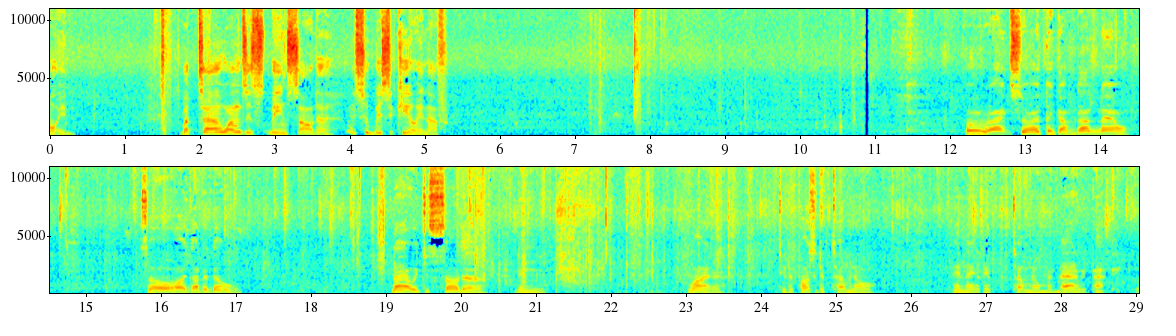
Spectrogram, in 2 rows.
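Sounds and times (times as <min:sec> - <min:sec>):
rustle: 0:00.0 - 0:29.0.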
